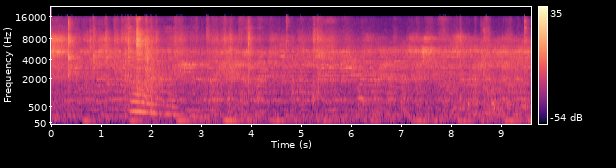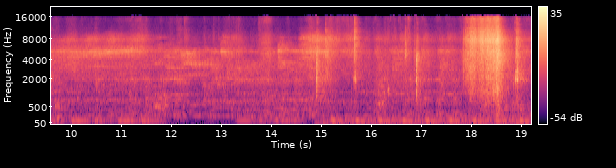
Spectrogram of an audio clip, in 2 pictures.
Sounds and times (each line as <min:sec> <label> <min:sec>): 0:00.0 music 0:19.2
